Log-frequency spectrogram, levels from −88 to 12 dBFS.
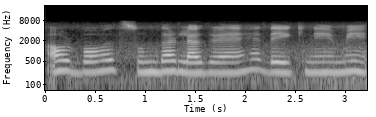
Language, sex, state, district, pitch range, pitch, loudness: Hindi, female, Bihar, Katihar, 235-255 Hz, 240 Hz, -16 LUFS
